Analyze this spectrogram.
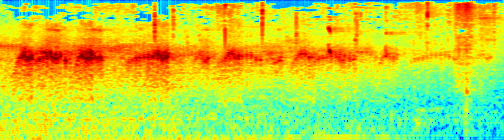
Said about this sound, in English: How many of you know what that is? What is it? Frogs. Yeah.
